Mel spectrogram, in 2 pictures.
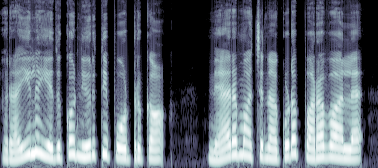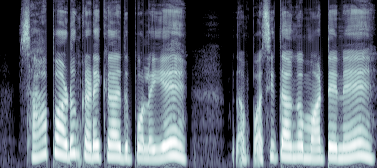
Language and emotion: Tamil, fearful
